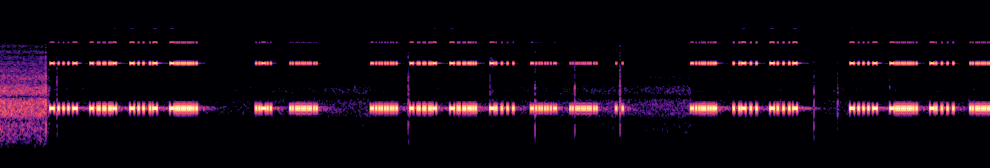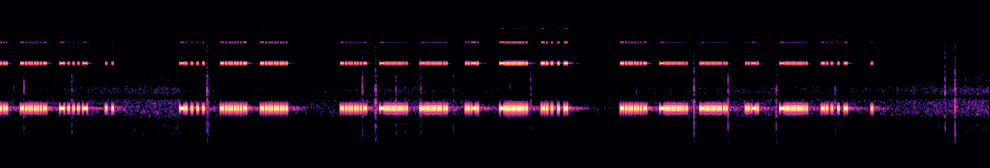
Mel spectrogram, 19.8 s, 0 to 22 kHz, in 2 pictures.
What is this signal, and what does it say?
Hellschreiber (Feld-Hell, 122.5 baud), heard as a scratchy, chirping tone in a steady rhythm, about 1550 Hz, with static crashes. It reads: NAME IS CARLOS, QTH NELSON, LOC OE51EV OE51EV.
